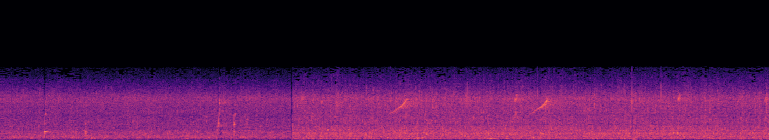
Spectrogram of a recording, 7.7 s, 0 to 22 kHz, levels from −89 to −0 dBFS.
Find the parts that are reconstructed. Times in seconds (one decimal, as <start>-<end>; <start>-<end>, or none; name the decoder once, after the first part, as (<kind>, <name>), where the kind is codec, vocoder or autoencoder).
none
